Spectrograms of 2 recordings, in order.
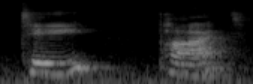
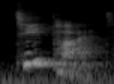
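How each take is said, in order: First: It is said as two separate parts. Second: It is said as one whole word.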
